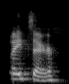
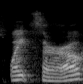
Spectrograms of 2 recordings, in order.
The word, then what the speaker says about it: Schwytzer: Schwytzer. Schwytzer, okay.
